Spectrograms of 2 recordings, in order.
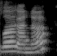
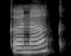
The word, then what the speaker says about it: कनक: कनङ्कव अवदम् Okay, अव it's Kanak. कनक Avdatam.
